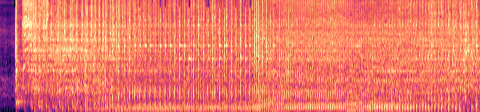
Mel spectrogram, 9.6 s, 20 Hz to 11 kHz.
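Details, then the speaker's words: Craftsman T100 riding mower with Briggs & Stratton engine, after replacing the carburetor with an aftermarket unit (fits 590400 and others). The small single-cylinder engine catches and runs at a fast, even chug, then settles to a lower idle. It sounds healthy, normal running. "so let's see if it cranks up and then it's time for me to get on to the next thing sounds like a mower"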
